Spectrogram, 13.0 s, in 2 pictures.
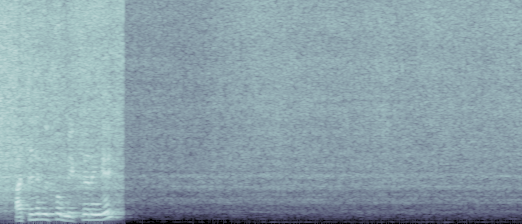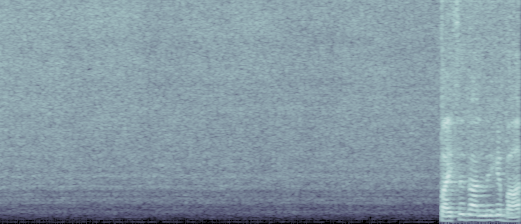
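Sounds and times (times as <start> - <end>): potatoes sizzling in oil: 0.0 - 13.0.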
